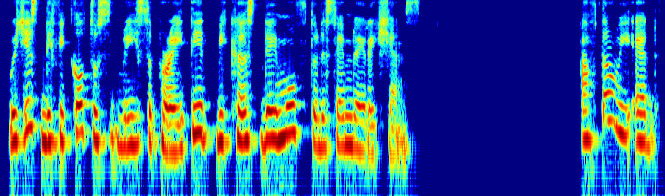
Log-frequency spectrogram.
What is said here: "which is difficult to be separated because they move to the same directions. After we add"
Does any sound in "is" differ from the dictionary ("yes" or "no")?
yes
